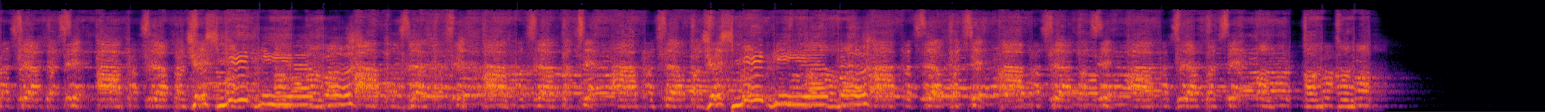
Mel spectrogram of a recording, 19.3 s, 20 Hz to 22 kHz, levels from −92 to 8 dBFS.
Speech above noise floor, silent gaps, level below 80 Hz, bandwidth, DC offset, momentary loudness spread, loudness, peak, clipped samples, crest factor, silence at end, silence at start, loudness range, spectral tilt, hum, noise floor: 68 dB; none; -58 dBFS; 16 kHz; under 0.1%; 6 LU; -19 LUFS; -4 dBFS; under 0.1%; 16 dB; 2 s; 0 s; 5 LU; -1.5 dB/octave; none; -87 dBFS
